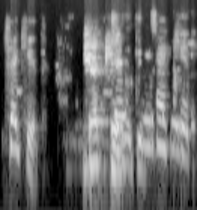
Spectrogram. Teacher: Estamos uniendo las dos palabras y le estamos dando continuidad al sonido para alargarlo y unirlo con el siguiente, right? No hacemos pausa, no decimos check it, right?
